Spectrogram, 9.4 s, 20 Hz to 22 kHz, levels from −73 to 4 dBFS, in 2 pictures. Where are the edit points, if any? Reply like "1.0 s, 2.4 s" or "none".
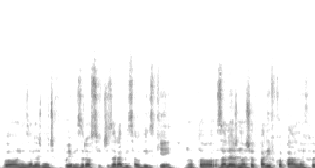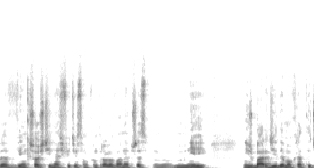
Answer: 2.7 s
